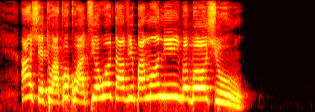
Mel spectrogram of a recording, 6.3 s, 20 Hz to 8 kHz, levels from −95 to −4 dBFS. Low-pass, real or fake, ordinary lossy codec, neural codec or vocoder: none; real; none; none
